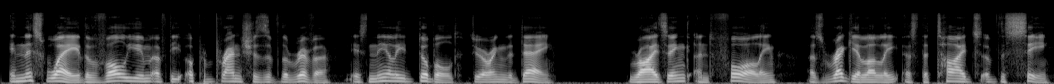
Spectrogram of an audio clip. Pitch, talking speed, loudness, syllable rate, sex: 120 Hz, 165 wpm, -21 LUFS, 4.8 syllables/s, male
